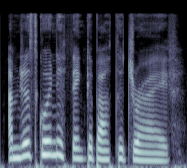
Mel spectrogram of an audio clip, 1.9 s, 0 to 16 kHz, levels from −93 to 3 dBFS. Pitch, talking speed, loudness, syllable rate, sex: 220 Hz, 255 wpm, -17 LUFS, 6.3 syllables/s, female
